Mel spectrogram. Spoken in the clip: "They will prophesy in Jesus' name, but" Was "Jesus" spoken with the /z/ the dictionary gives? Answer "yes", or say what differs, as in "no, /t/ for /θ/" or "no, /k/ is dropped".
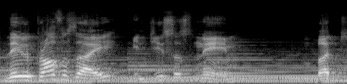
no, /s/ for /z/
